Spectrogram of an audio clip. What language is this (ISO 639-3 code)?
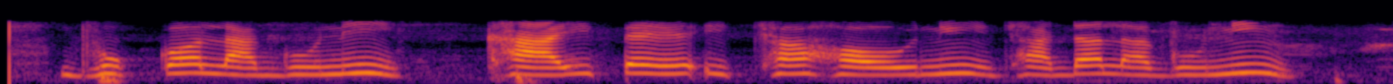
ori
